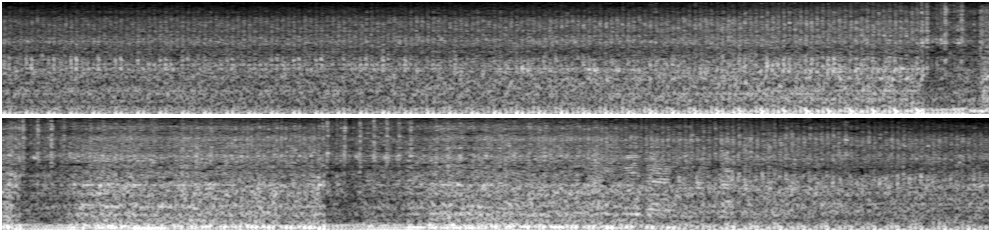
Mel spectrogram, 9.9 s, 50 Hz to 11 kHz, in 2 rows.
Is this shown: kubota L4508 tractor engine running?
yes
